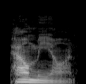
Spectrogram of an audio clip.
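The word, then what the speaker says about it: 泡面: Westbrook inquired, having not clearly understood Lee Sunlin's Chinese pronunciation. Repeat after me, pao mian.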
